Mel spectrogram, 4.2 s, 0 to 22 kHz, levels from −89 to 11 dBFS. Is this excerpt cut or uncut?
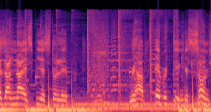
uncut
